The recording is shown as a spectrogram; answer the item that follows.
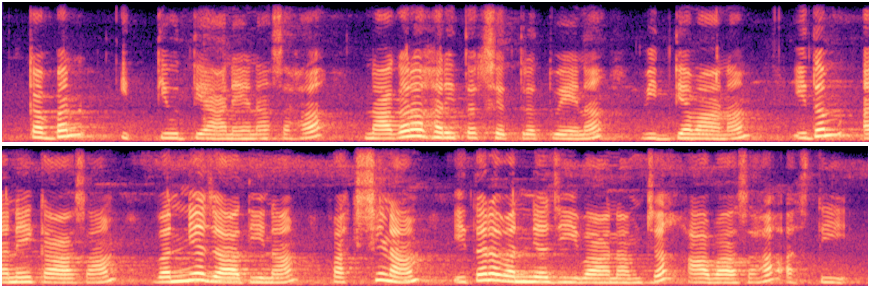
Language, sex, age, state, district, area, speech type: Sanskrit, female, 18-30, Odisha, Jajpur, rural, read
